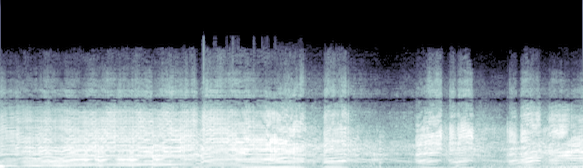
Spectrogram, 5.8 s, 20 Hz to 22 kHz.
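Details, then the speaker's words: Rovan Baja 5B RC car two-stroke engine at full throttle after warm-up: high screaming note with revs wavering and dipping rather than climbing cleanly; flat top-end power, owner suspects the carburettor needs adjusting. "Sounds like it's still running a little bit flat on the top end there. Might have to adjust that carby a little bit."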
